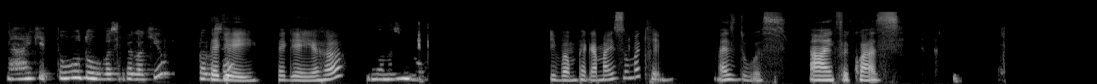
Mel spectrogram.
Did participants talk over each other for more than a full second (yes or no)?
no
